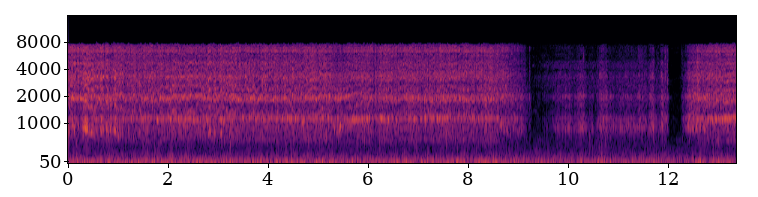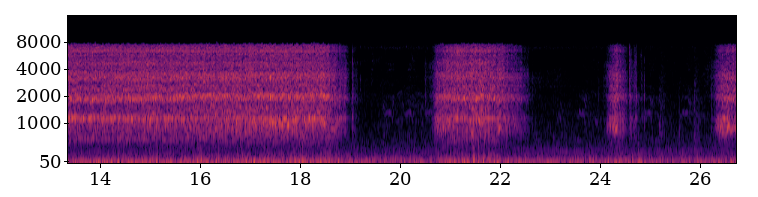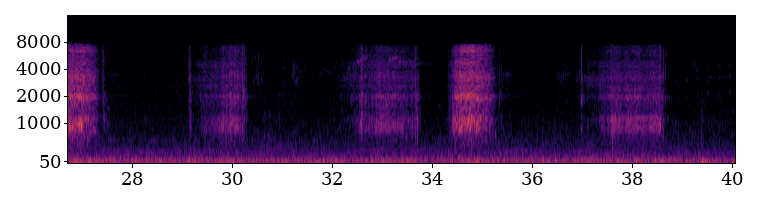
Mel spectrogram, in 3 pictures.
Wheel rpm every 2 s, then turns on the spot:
200, 160, 150, 160, 70, 30, 110, 160, 160, 60, 70, 20, 10, 50, 10, 10, 20, 20, 10, 10.
10-12 28-34 36-40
